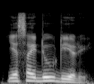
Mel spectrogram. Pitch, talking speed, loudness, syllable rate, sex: 140 Hz, 255 wpm, -14 LUFS, 6.2 syllables/s, male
